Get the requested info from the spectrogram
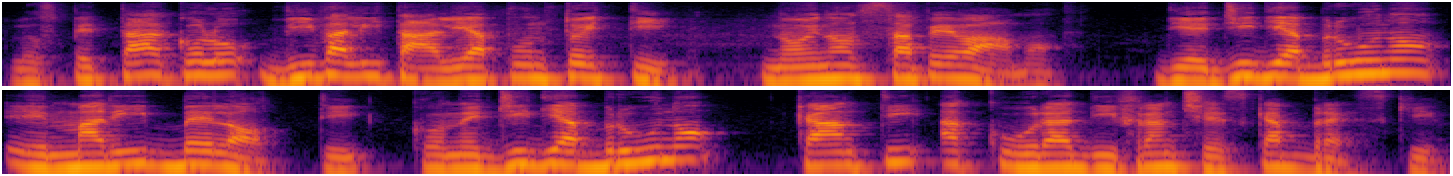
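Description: A man's voice: fairly high pitch, expressive, unhurried, a bit bright. A man reading a scripted announcement as a radio announcer.

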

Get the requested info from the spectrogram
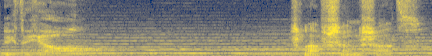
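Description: An actor playing a blunt, short-tempered crook with a soft spot for his sweetheart, in a radio drama. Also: extremely slow, whispered, loud music behind the voice. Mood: hushed, tender, calculating. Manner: blunt, snappish.

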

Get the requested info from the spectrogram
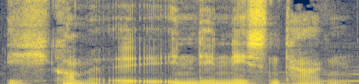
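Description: An actor playing a dreamy, hesitant gentleman in love in a radio play, with a husky voice. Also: very deep voice, slow, soft background music, heavily acted. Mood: polite, hesitant. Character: dreamy, hesitant, lovestruck gentleman who puts things off.

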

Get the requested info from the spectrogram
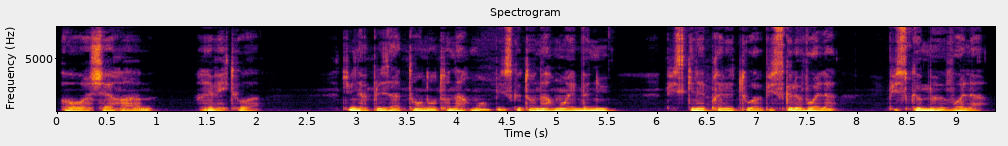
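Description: An anguished nobleman pleading with the woman he loves, performed by a male reader. His voice climbs high and has a husky, breathy edge. The delivery is impassioned and melodramatic, as in an old romantic novel. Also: animated, moderate pace, warm tone. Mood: tender pleading. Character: ardent, anguished count pleading with his beloved wife.

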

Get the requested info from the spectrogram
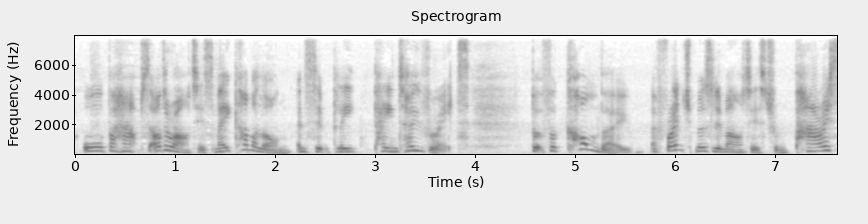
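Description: A woman's voice: fairly high pitch, a bit bright, low-quality recording. A woman presenting a radio arts programme in scripted broadcast narration.

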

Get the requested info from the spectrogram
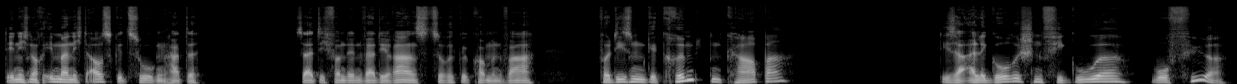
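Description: An actor playing a wealthy, brooding man in love who narrates his memories in a measured, reflective way for a radio play. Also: on the low side, expressive, no echo, clean studio sound. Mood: solemn, melancholy. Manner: measured, reflective, deliberate phrasing. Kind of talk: literary radio drama narration.

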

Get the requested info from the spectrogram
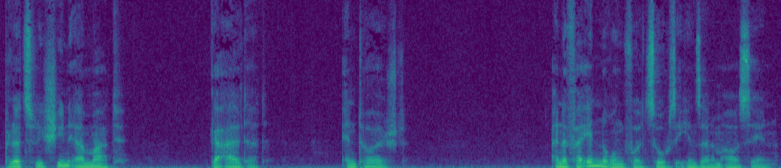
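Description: An actor narrating a radio drama as a troubled Parisian man, with a husky voice and measured, literary, dramatic delivery. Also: low-pitched, a little mellow, no echo, full character voice. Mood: uneasy, astonished. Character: troubled Parisian man recounting his fantastic time-loop adventure.

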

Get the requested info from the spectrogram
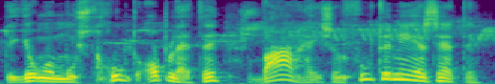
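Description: A man narrating a fairy tale for children as an expressive storyteller. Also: medium pitch, moderate pace, slight background noise.

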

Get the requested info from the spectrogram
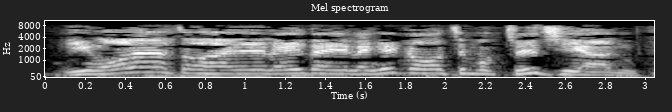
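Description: A man's voice: sits high, lively intonation, a little fast, bright, forceful tone, full character voice. A man voicing a spry, chatty seventy-year-old co-host of a parody TV lifestyle show in a radio comedy. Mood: jovial.

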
